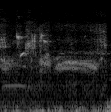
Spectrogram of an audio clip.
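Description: Birds chirping: a few short chirps in the first second, then one longer whistled note lasting about a second, over a low rumble.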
